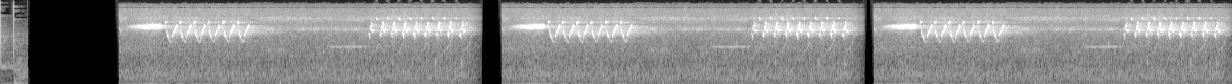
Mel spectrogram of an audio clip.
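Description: A songbird's song, the same phrase repeated three times with abrupt cuts between: a short clear whistled note, then a run of rapid, falling chirps, a brief pause and a second, faster run of chirps, over faint background hiss.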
